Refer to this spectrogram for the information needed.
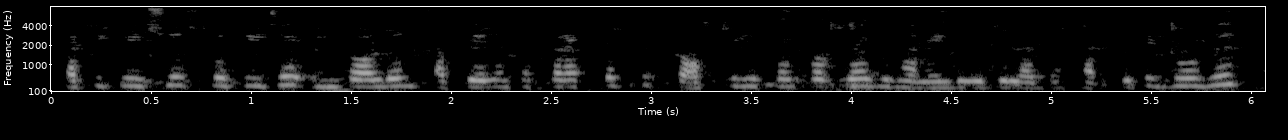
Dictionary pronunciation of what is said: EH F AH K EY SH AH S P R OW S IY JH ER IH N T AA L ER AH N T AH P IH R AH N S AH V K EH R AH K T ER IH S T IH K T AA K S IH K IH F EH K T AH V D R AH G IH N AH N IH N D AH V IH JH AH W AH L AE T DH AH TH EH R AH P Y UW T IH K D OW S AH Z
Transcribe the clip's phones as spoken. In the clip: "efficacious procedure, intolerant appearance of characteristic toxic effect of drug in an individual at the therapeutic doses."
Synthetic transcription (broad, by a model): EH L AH K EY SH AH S P R OW S IY JH ER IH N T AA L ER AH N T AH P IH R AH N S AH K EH R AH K T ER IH S T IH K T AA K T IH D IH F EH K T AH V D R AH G IH N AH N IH N D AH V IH JH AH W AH L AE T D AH S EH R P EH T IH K D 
